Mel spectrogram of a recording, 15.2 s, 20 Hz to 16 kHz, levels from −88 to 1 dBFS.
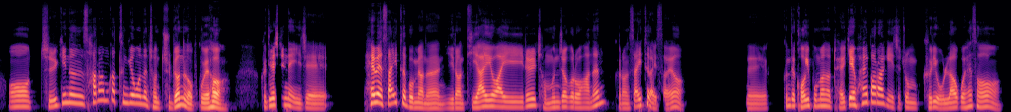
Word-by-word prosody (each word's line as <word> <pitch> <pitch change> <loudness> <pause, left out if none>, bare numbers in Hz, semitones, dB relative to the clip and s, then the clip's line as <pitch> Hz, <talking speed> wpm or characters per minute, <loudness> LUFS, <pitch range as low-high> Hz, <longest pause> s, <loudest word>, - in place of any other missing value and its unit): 어. 150 +1 +1
즐기는 220 +9 -1
사람 300 +10 -2
같은 290 -5 -3
경우에는 225 -4 +1
전 135 -3 -4
주변은 170 +8 +3
없고요. 120 -5 +4 0.5
그 - - -7
대신에 180 -3 0
이제 110 -2 -3 0.6
해외 245 +1 +8
사이트 215 +1 +1
보면은 115 - -1
이런 115 0 -3
DIY를 140 +3 +2
전문적으로 130 -1 -3
하는 185 - -2
그런 115 -2 -7
사이트가 110 - -1
있어요. - - -4 0.9
네. 110 0 -6 0.2
근데 165 0 -2
거기 155 +2 +2
보면은 165 -1 -1
되게 125 +9 +3
활발하게 235 - +1
이제 125 -3 -9
좀 120 0 -6
글이 130 +2 -3
올라오고 125 +2 0
해서... 140 - -2
145 Hz, 315 characters per minute, -23 LUFS, 125-185 Hz, 0.9 s, 해외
